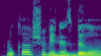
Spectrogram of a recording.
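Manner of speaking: ordinary delivery, nothing marked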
